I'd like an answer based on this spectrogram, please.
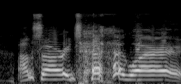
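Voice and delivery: high voice, laughing and giggling.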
